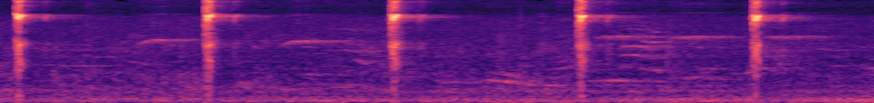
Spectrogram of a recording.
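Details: Lovebird giving sharp, isolated ticking calls (ngetik) to call a rival, in a training recording for young birds. Five crisp high clicks land roughly once a second over a quiet background, with faint thin whistles between them.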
